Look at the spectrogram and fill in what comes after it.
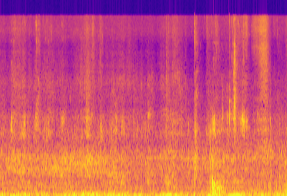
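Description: Quiet mouth sounds of a man eating: chewing and licking his fingers, with scattered small wet clicks over a steady low hum.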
